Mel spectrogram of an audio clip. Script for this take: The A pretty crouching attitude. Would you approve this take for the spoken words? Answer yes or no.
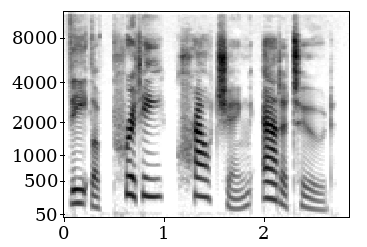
yes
